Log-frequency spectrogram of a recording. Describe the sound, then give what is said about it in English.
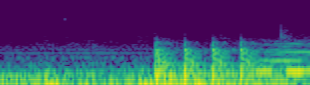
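Four firm, dull knocks on a door in quick, steady succession, following a second of quiet hum; a sheriff knocking at the door to serve notice. “Well, the sheriff comes to the door and is like, hey, you're being served.”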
